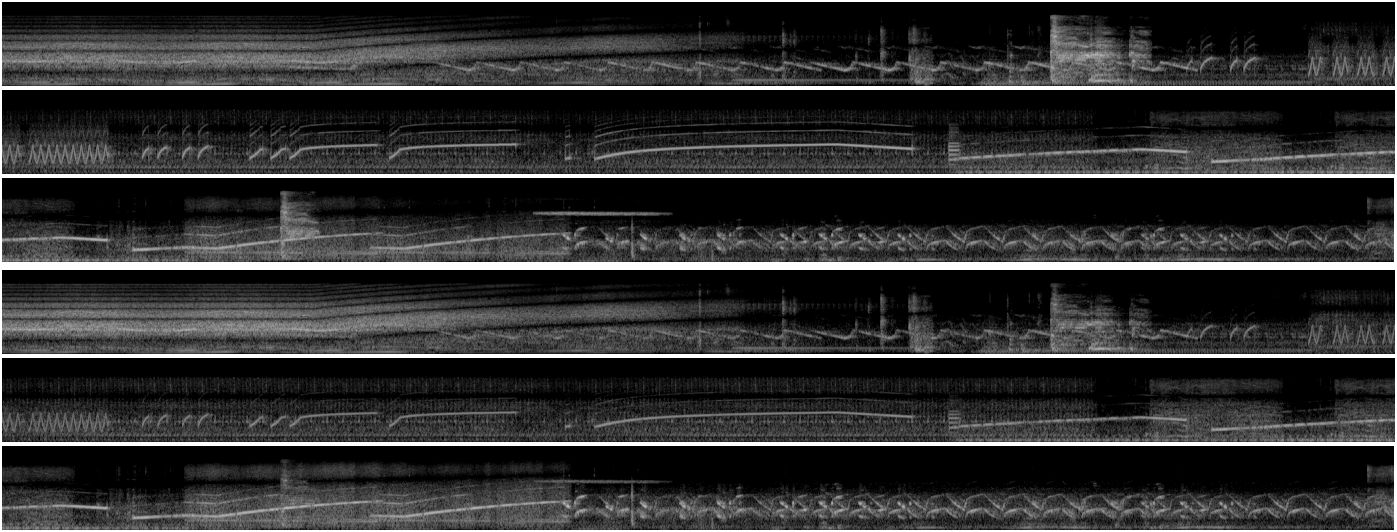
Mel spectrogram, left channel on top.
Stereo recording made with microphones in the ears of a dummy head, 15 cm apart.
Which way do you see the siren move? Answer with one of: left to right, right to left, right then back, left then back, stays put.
left to right.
